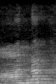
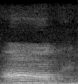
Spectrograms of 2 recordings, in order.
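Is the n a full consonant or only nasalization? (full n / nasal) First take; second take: full n; nasal. First: A full n consonant is pronounced before kh. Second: The vowel is nasalized with no separate n. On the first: The speaker calls it wrong. "इसको हम आनख नहीं पढ़ेंगे" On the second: The speaker calls it right. "आँख ऐसे बोलते हैं"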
